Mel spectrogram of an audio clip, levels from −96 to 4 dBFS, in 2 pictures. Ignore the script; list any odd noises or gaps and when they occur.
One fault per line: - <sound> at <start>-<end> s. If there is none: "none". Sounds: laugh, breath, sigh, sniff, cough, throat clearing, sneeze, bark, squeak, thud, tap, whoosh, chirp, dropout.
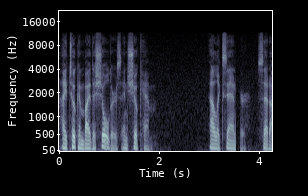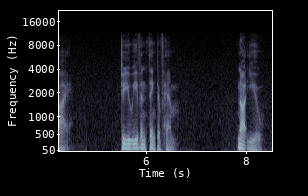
- dropout at 3.5-3.6 s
